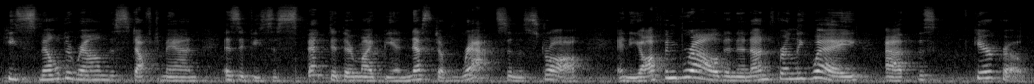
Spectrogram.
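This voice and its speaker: A woman's voice: mid-range voice, animated, normal speed, background noise. A woman reading a children's story aloud as narrator. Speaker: story reader.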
